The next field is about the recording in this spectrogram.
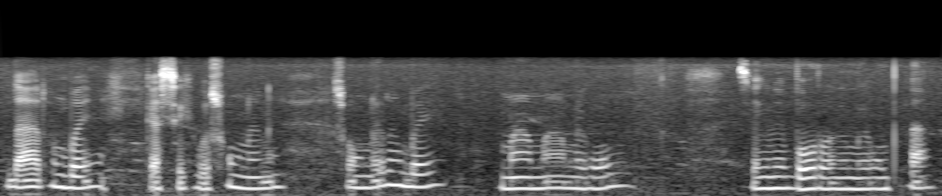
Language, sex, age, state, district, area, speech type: Bodo, female, 45-60, Assam, Udalguri, rural, spontaneous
